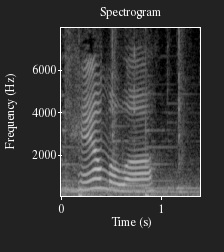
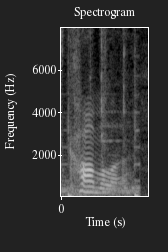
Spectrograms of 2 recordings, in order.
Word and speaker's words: Kamala: It's not Kamala. It's not Kamala. It's not Kamala. It's Kamala.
